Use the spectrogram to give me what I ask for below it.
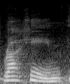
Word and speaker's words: Rahim: Rahim, yes. In the text it's spelled R-A-H-I-M, but you know sometimes the transliteration is E-E-M if it helps you remember yeah.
